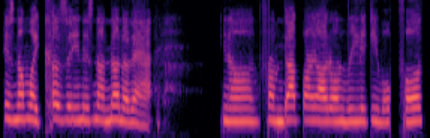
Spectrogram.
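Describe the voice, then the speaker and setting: A woman's voice: high voice, little pitch movement, moderate pace, no echo. A woman from El Salvador, rambling bluntly and profanely in a casual vlog monologue, often restarting her sentences. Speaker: streamer.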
